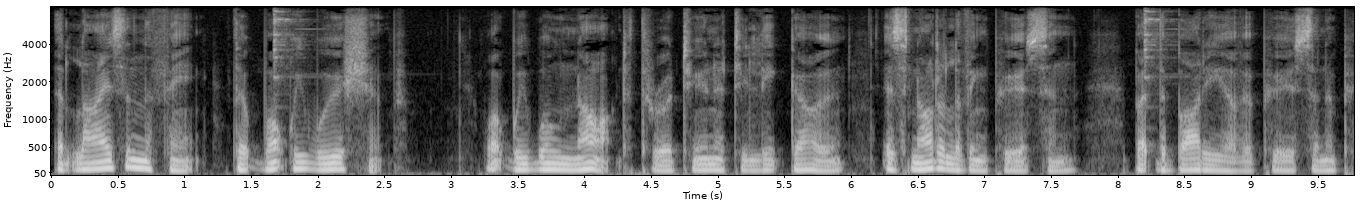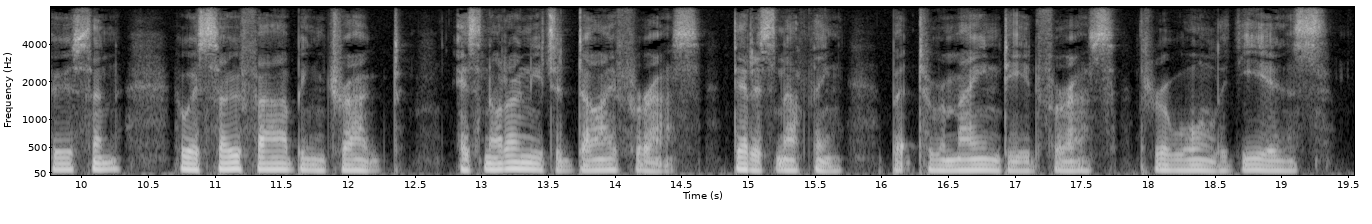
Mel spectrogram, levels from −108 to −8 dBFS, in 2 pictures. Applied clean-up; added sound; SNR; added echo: none; Cutlery, silverware; 19 dB; none.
